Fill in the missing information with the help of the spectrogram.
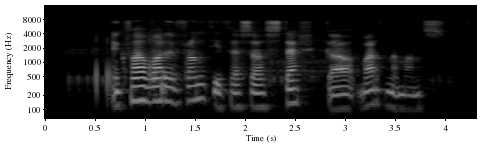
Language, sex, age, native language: Icelandic, male, 15, Icelandic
